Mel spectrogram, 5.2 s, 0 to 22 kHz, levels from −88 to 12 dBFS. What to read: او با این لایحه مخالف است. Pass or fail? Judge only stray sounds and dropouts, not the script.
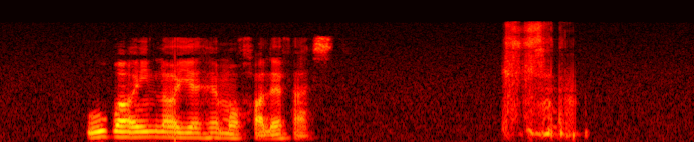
fail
